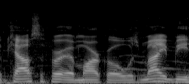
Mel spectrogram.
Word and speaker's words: Calcifer: She also meets a fire demon here called Cal Calliser. Callis, hold on. How do you pronounce his name? Calcifer. That's what it is. There we go. Name Calcifer and Marco, which might be his son.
